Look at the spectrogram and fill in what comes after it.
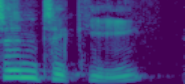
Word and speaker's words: Syntyche: In verse 2, I beseech Euodias, and it's pronounced Syntyche. I know it doesn't look like that, but that's how it's actually pronounced. I know we've had a lot of babies born in the church.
